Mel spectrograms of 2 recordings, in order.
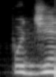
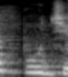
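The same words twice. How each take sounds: First: "पूज्य" with short, hit "puj"; wrong short u. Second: "पूज्य" with long "poo"; correct long u. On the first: Teacher rejects the mistake, short-u "पूज्य". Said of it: "नहीं होता है". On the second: Teacher gives the correction, long-u "पूज्य". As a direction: stretch पू in "पूज्य". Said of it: "होता है". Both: Shown as a demonstration.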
